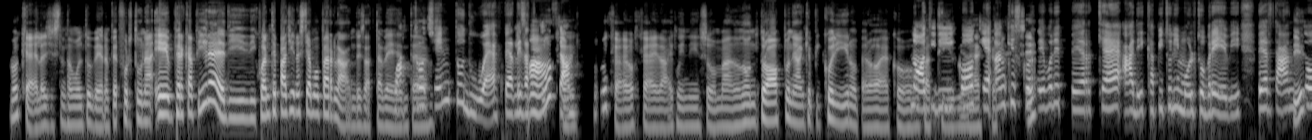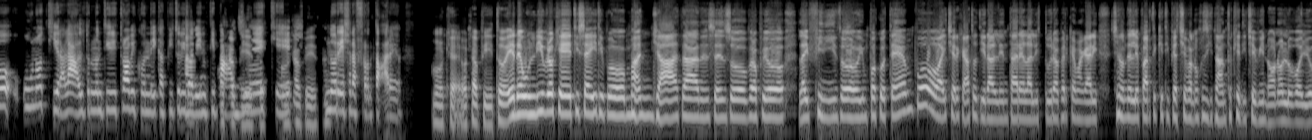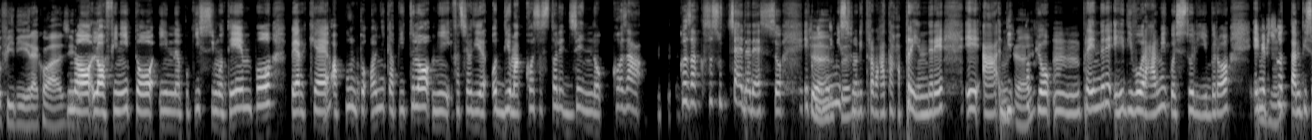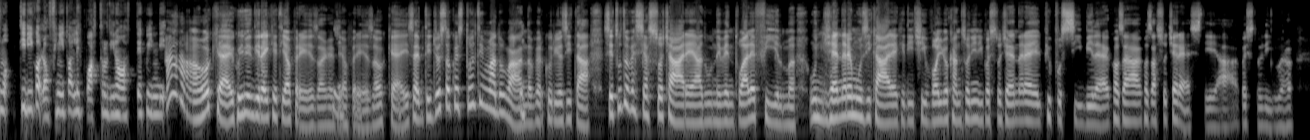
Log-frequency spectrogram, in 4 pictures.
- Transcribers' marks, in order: tapping; "proprio" said as "propio"; "sono" said as "ono"; put-on voice: "Cosa, cosa, cosa succede adesso?"; other noise; "proprio" said as "propio"
- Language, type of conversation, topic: Italian, podcast, Di quale libro vorresti vedere un adattamento cinematografico?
